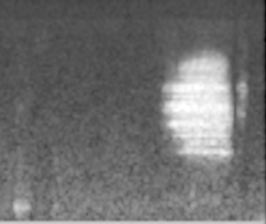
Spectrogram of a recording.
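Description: Near silence, broken once about a second and a half in by a faint, brief high-pitched sound.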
